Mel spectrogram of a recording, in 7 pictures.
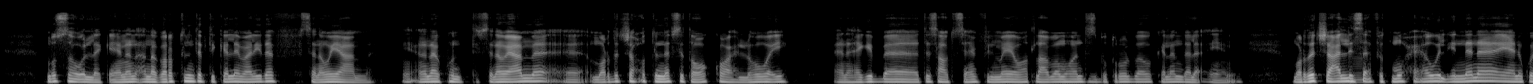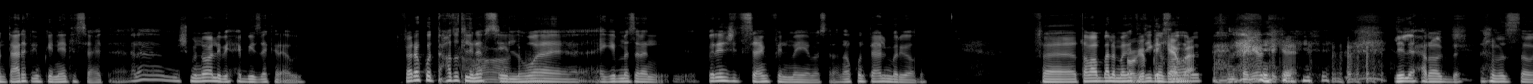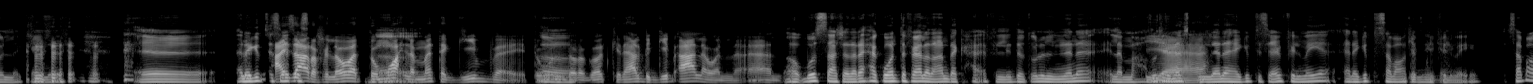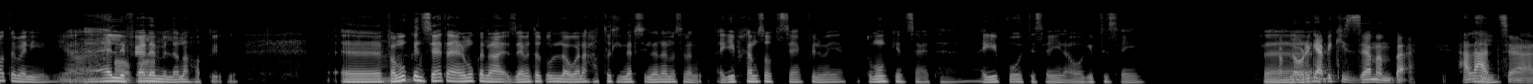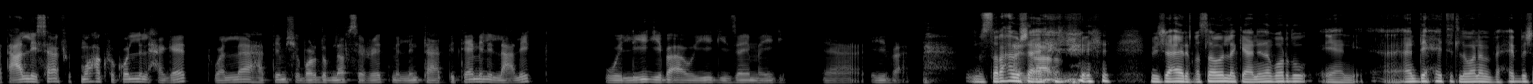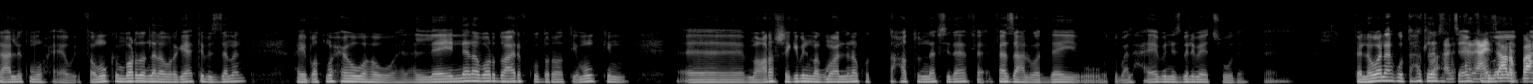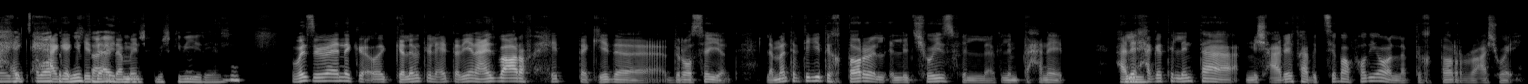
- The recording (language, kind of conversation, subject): Arabic, podcast, إيه معنى النجاح بالنسبة لك؟
- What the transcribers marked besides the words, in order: in English: "Range"; chuckle; laugh; tapping; laugh; laughing while speaking: "بُصّ"; other background noise; in English: "الRhythm"; laughing while speaking: "عارف"; chuckle; unintelligible speech; chuckle; in English: "الChoice"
